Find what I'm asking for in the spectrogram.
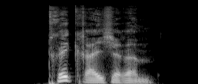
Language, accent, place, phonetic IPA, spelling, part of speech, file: German, Germany, Berlin, [ˈtʁɪkˌʁaɪ̯çəʁəm], trickreicherem, adjective, De-trickreicherem.ogg
- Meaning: strong dative masculine/neuter singular comparative degree of trickreich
